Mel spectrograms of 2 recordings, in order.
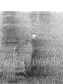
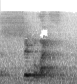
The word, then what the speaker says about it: Shibboleth: He made everyone say the word, who was coming back in, Shibboleth, because the Ephraimites couldn't say shh. They couldn't pronounce shh. So they said, instead of saying Shibboleth, they said Sibboleth.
